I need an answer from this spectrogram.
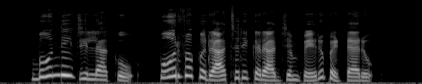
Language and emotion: Telugu, neutral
